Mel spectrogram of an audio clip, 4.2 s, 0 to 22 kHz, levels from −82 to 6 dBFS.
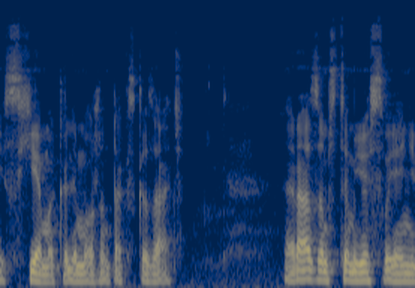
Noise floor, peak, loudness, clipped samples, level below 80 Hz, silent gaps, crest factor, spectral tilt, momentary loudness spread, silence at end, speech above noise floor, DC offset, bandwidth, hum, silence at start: -61 dBFS; -12 dBFS; -29 LUFS; under 0.1%; -64 dBFS; none; 18 dB; -6 dB/octave; 8 LU; 0 s; 33 dB; under 0.1%; 16 kHz; none; 0 s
